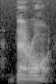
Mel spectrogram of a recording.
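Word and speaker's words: Baronne: baron de floor i don't know why people pronounce this baronet but it's literally pronounced baron berron which which i believe is french for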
